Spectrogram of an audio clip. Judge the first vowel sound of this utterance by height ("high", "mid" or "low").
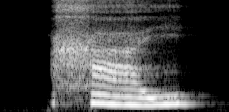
low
